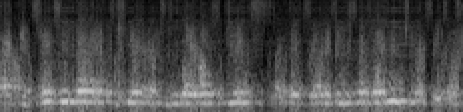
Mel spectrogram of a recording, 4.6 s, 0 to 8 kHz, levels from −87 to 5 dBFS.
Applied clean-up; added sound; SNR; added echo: neural separator model SepFormer DNS4.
